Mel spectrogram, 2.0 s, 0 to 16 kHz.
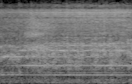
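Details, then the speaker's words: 1994–2002 Dodge Ram with Fass 165 lift pump, engine running: steady, loud high whine holding several pitches with no rhythm, audible over the engine; owner suspects a slightly pinched fuel line creating back pressure, fuel still flows. "That thing's so loud I can hear it over my engine running, but I have, as I said, a feeling that it's because that line is a little pinched."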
